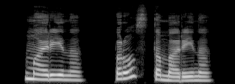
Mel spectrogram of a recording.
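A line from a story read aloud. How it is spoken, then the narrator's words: Snorting from darkness. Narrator (Russian): фыркнула русалка из темноты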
